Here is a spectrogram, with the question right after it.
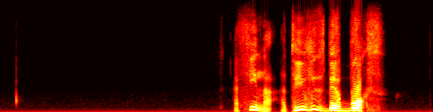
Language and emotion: Russian, angry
